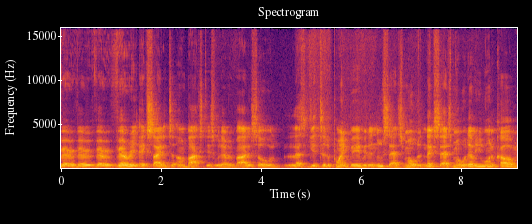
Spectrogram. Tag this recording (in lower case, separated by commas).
speech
